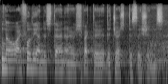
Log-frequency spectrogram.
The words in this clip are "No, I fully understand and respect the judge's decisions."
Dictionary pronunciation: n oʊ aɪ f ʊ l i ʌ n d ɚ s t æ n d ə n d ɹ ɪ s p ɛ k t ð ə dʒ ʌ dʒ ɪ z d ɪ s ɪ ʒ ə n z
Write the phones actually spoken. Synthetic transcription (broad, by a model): n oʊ aɪ f ʊ l i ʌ n d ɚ s t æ n d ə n ɹ ɪ s p ɛ k t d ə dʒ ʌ tʃ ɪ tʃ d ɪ s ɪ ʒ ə n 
